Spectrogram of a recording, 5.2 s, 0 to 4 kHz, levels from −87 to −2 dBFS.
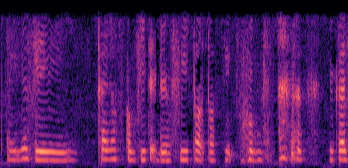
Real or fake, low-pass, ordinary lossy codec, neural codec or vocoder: fake; 3.6 kHz; AAC, 24 kbps; codec, 44.1 kHz, 3.4 kbps, Pupu-Codec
